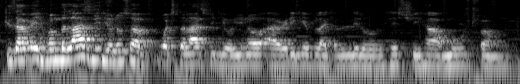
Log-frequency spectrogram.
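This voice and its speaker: Music plays in an echoey room as a young man from Cameroon runs his channel, joking in a relaxed, playful manner. He speaks quickly at a medium pitch with fairly even intonation.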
